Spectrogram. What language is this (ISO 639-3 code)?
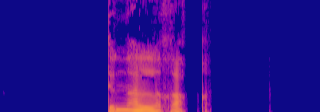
esu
